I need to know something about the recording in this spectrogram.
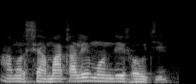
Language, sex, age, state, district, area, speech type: Odia, female, 30-45, Odisha, Bargarh, urban, spontaneous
